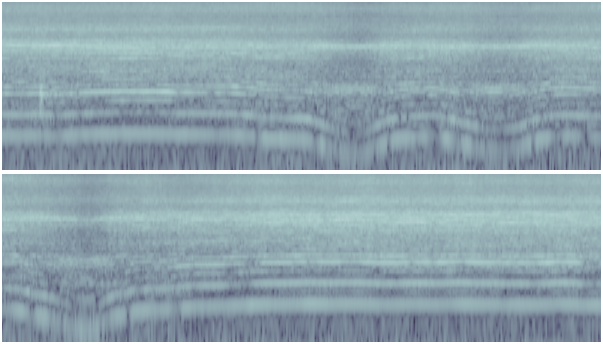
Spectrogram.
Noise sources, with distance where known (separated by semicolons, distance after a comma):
chainsaw, near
